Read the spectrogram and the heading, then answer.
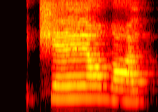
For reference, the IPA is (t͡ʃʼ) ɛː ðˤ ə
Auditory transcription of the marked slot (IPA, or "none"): t͡ʃ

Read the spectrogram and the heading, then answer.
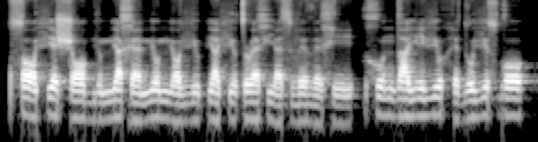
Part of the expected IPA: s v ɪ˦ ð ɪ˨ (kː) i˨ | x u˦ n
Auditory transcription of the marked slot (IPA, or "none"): x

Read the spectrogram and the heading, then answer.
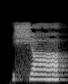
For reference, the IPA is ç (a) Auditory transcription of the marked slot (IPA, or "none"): a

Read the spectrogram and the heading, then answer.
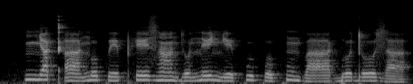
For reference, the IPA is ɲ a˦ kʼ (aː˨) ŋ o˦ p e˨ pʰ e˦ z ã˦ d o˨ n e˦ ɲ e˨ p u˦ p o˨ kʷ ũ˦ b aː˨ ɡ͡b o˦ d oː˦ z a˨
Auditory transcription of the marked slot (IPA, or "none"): aː˨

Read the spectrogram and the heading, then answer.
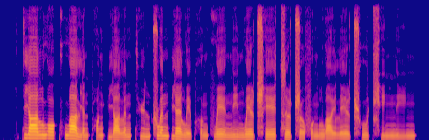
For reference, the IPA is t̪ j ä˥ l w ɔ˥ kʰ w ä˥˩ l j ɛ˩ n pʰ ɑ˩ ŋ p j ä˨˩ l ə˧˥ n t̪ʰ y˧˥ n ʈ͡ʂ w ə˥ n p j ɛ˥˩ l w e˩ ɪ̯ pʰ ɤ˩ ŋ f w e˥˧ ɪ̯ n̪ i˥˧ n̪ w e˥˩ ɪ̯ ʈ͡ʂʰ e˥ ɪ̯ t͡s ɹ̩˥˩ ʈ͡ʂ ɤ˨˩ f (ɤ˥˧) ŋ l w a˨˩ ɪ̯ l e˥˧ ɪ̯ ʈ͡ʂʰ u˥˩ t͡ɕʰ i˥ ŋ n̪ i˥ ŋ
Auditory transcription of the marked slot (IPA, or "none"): ɤ˦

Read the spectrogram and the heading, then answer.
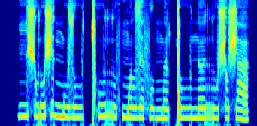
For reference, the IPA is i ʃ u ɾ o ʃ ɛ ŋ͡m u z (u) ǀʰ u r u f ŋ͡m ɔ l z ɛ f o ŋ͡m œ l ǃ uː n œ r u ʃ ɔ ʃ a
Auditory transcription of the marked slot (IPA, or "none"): uː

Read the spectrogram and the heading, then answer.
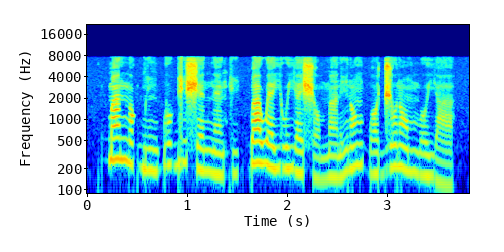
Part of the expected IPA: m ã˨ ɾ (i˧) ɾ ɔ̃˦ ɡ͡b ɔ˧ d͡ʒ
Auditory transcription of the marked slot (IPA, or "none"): i˧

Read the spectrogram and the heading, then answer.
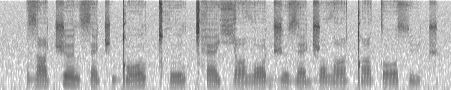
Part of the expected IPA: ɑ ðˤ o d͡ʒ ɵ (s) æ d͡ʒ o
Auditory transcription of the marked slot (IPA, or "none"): z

